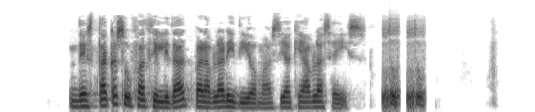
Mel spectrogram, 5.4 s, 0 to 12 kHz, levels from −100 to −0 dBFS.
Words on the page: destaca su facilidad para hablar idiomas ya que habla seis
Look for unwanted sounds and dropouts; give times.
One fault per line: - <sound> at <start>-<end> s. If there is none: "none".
- laugh at 3.8-4.3 s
